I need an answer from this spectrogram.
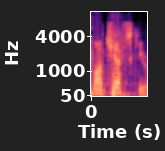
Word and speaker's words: Marczewski: So you got Marczewski right. It's the one that gets everyone. They all kinds of pronunciations.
